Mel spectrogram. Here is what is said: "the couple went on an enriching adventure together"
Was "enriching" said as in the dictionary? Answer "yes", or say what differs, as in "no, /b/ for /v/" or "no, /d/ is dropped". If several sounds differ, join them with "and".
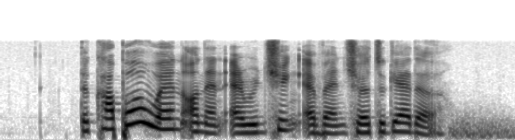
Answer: no, /n/ is dropped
